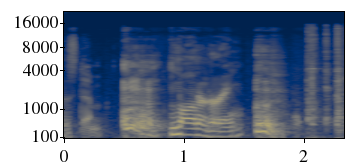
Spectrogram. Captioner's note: coughs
